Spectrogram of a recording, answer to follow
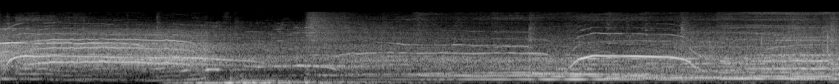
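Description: Live band playing a song's intro, a held low note with bass coming in about one and a half seconds in, under long high-pitched screams from the crowd, one standing out near the end.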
